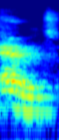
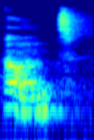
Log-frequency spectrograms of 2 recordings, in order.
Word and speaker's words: aunt: Só que esse aunt que eu estou falando, ele é pronunciado geralmente nos Estados Unidos, e a sonoridade é praticamente idêntica a ant, formiga. Então, eu particularmente prefiro pronunciar aunt, que para mim é um pouquinho diferente de ant.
